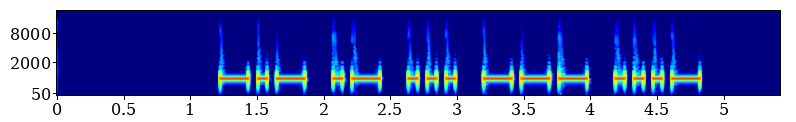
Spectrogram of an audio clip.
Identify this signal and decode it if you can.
Morse code, heard as a keyed tone, about 17 wpm, 700 Hz. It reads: KASOV
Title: Code Groups - 5 Letters - 17wpm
